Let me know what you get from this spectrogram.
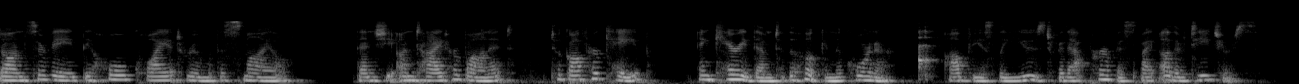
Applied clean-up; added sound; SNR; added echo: none; Bowed string instrument; 7 dB; reverberation time 0.4 s.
